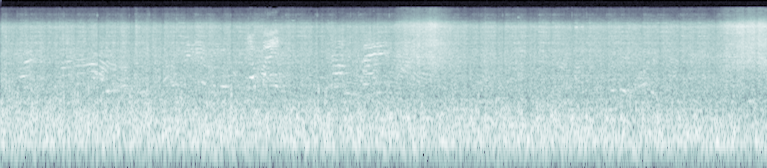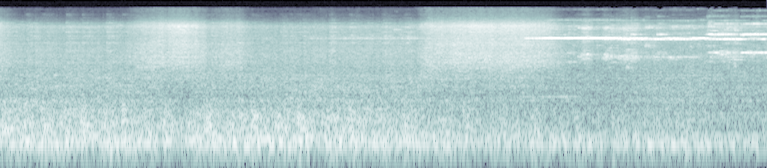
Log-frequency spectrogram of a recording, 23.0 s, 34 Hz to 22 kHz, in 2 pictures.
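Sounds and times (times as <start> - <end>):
train rumbling on rails: 0.0 - 23.0
train brakes squealing: 16.0 - 23.0.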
